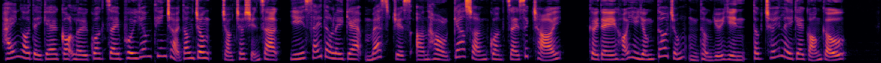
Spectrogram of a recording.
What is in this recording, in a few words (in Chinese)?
粤女, 广告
